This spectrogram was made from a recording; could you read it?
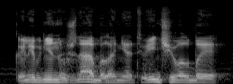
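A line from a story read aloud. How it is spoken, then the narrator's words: Hoarse rasp. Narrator (Russian): хрипит Денис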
